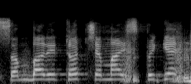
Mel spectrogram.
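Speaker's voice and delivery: dumb, stupid-sounding put-on American accent. Imitating someone who walks in and says a meme line: stupid american accent. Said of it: "this stupid fucking American accent".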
